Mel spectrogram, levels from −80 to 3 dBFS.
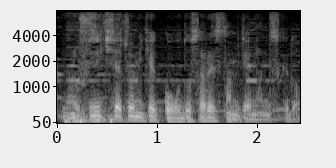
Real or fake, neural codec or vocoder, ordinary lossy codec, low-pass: real; none; none; none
